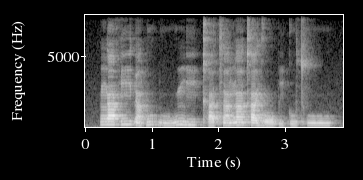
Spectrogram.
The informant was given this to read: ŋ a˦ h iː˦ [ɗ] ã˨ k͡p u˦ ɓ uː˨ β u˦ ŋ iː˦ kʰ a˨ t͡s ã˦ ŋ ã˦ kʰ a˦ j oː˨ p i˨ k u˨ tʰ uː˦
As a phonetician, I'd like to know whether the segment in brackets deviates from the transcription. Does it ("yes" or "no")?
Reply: no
